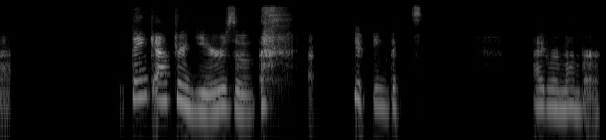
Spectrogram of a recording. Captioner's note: laughter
